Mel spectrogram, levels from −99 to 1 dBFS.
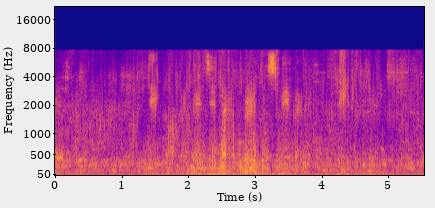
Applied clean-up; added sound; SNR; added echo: neural separator model SepFormer DNS4.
